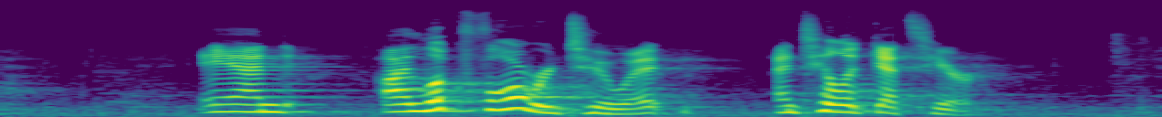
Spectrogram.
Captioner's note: none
